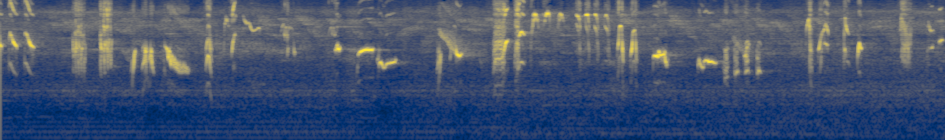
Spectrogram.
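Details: Juvenile black-capped white-eye practising song, described as ngalas nembak syahdu; a fast stream of high sharp chips mixed with short falling whistles and brief warbled twists, steady throughout.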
